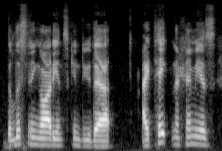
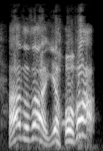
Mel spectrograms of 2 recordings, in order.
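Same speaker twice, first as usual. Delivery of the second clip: loud, high, laughing cry of praise; imitating her joyful shouted praise; 7 semitones higher, 8 dB louder than usual. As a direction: shout the name out with joy. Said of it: "She would shout it".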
